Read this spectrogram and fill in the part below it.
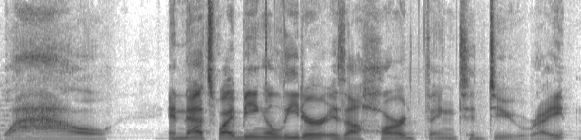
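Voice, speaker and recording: A man's voice: low-pitched, measured pace. A man hosting a reaction video, giving casual fan commentary in an informal, earnest way. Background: music.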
